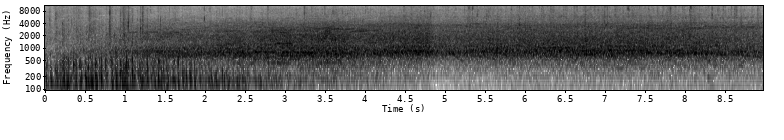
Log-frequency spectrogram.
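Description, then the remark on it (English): Galloping hooves pound beneath a loud, steady roar of a cheering crowd, like the start of a horse race; the drumming of hooves is strongest at first and then blends into the crowd noise. “The hosts are saddled up, the prizes are ready, and the holiday voicemails are loaded in the gate. And they're off.”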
